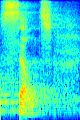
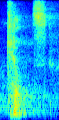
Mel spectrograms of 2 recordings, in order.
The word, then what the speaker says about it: Celts: You don't call them Celts, you call them Celts, with a hard C.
